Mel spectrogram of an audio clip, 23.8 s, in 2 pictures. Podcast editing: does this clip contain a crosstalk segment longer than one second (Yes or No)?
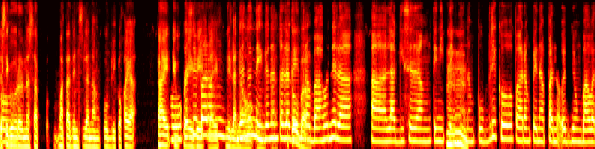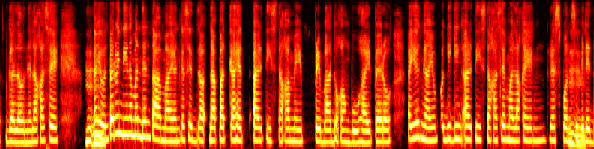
Yes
